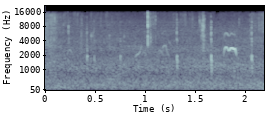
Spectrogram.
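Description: Canada goose goslings peeping: a few short, high calls, the clearest one near the end.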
